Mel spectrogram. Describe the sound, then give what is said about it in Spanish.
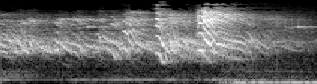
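A dense chorus of parakeets and macaws squawking and chattering at once, shrill overlapping calls that swell louder near the end, with a low hum underneath. “Pericos y guacamayas.”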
